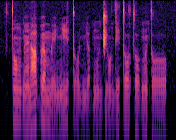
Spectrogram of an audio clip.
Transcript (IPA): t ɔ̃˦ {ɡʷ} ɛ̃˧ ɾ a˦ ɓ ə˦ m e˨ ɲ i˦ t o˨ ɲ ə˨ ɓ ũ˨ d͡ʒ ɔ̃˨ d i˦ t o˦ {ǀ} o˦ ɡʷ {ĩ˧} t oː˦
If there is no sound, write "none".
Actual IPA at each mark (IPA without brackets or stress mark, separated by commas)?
ɡ͡b, t, ĩ˦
